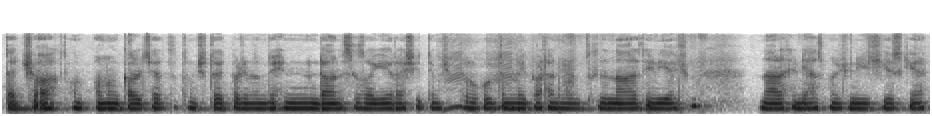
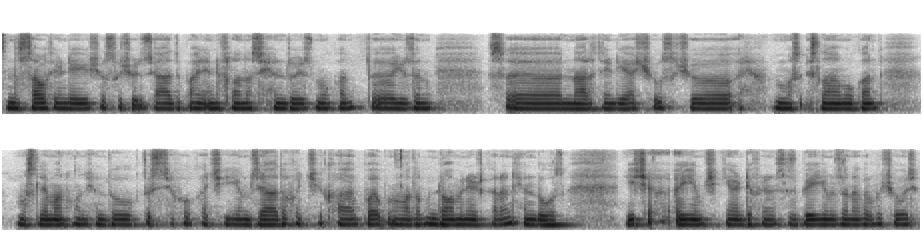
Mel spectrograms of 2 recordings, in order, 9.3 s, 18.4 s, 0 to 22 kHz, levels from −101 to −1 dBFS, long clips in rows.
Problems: background sounds at intervals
